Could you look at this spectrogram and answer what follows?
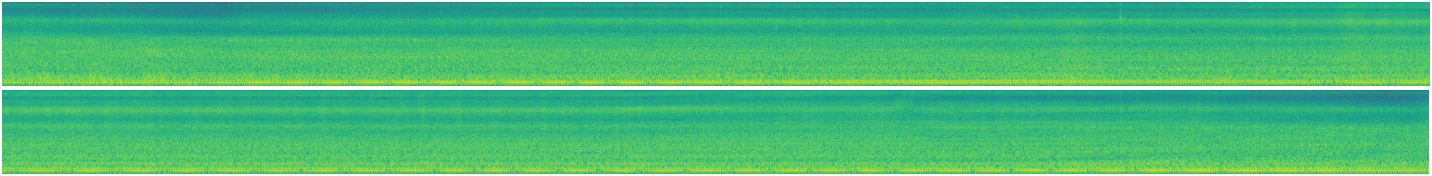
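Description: Engine running steadily, with a low throb that pulses evenly about twice a second.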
